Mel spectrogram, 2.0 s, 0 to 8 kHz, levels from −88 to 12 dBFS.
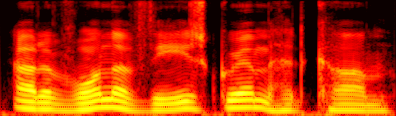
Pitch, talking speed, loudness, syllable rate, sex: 120 Hz, 240 wpm, -15 LUFS, 5.5 syllables/s, male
